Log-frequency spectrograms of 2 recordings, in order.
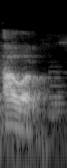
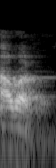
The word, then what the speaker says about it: hour: An ant, an enemy, an ice cream, an orange, an umbrella, an hour. Notice the word hour. As H is silent here, hour starts with a vowel sound.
